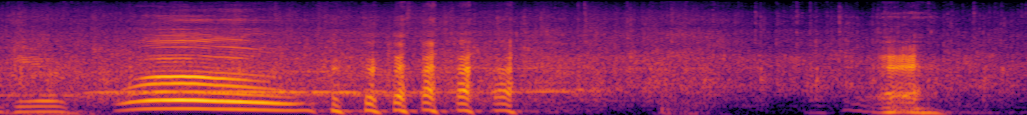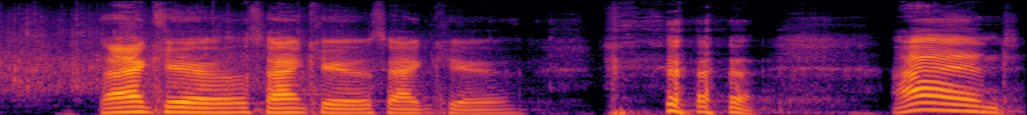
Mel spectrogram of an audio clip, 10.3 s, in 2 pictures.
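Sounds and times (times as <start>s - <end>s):
audience applause: 0.0s - 7.6s
speech: 0.1s - 2.8s, 4.4s - 4.8s, 5.6s - 10.2s
laughter: 1.0s - 3.0s, 4.4s - 4.8s, 8.2s - 9.0s.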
